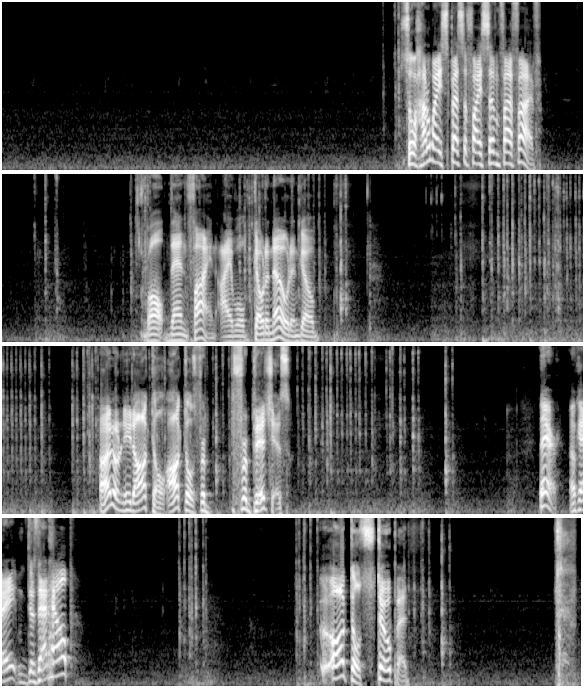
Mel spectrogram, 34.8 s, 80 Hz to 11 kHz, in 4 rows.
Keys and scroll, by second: 9.1 alt+{, 10.5 ctrl+a, 10.6 c, 11.3 ctrl+c, 11.7-13.7 typing, 15.9 ctrl+a, 16.1-23.6 typing, 19.1 ctrl+c, 21.7 ctrl+a, 22.1 ctrl+c, 22.3 ctrl+c, 22.6 ctrl+c, 23.8 Up, 23.8 Return, 28.7 ctrl+a, 28.8 1, 30.3 ctrl+a, 30.5 2, 31.7-32.6 typing.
